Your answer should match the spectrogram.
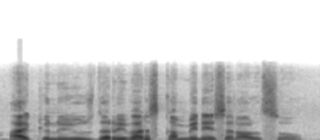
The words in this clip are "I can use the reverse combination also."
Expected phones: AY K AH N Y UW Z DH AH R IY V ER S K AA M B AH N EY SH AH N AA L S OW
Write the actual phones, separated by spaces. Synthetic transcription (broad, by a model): AY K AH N Y UW Z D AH R IY V ER S K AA M B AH N EY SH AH N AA L S OW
